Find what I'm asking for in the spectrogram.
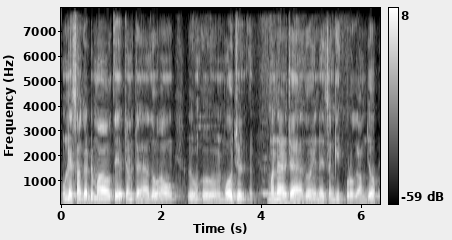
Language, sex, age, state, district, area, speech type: Sindhi, male, 60+, Gujarat, Kutch, rural, spontaneous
